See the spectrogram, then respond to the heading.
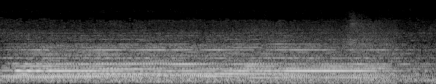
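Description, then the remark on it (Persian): A train whistle blows in a long, steady, loud blast with layered tonal harmonics, sustained for several seconds before tapering slightly at the end, with no talking. “اپیزود سوم آخرین سوت قطار”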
